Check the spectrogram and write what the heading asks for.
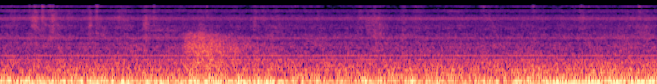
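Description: Indoor room tone: a steady low rumble with a faint constant hum, and a brief soft rush of noise about two and a half seconds in.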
